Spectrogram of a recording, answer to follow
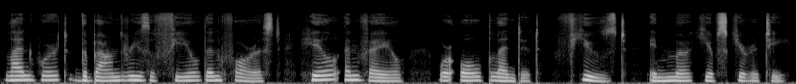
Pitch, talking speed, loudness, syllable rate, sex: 175 Hz, 130 wpm, -21 LUFS, 4.0 syllables/s, female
